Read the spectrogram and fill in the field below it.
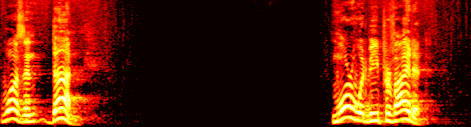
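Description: A man speaks with emphasis through a microphone, in short bursts with pauses.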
